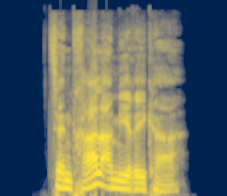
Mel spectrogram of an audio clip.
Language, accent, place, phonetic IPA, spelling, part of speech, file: German, Germany, Berlin, [t͡sɛnˈtʁaːlʔaˌmeːʁika], Zentralamerika, proper noun, De-Zentralamerika.ogg
- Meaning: Central America (a continental region in North America, consisting of the countries lying between Mexico and South America)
